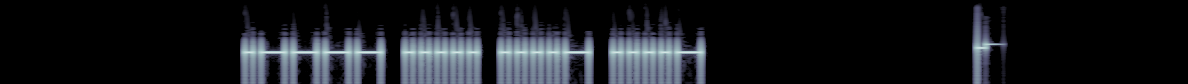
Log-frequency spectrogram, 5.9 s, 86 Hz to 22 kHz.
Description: Morse code, heard as a keyed tone, about 30 wpm, 700 Hz. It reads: 1544
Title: Numbers - 4-Digit 30wpm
